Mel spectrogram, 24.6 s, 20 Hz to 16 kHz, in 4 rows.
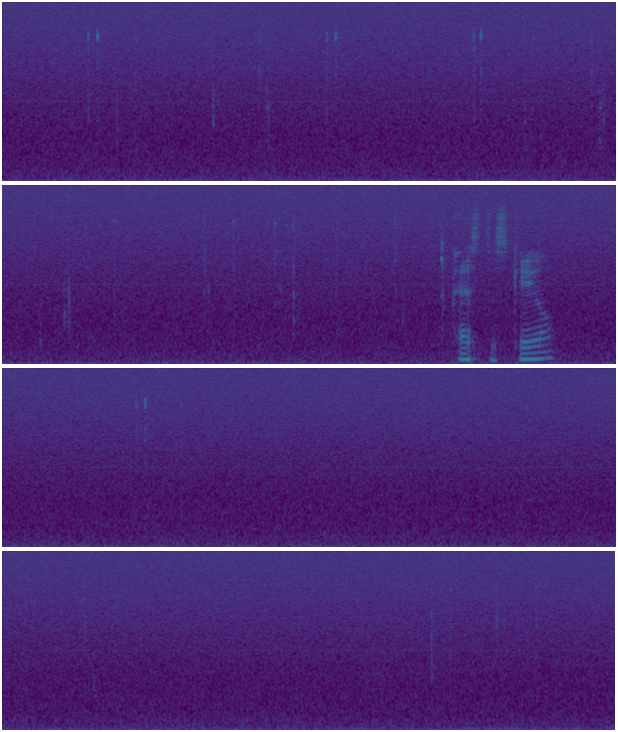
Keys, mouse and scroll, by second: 0.8 shift+click, 1.3-3.2 middle drag, 3.2 shift+click, 4.6 shift+click, 5.2-9.1 middle drag, 9.1-9.4 scroll down 2, 9.4-10.5 middle drag, 10.5 s, 13.6 click, 14.0-17.0 middle drag, 19.7 scroll up 1, 22.8-24.5 shift+middle drag.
